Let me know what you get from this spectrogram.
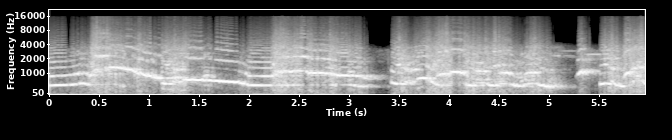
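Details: Two dogs, a little one and a bigger one, howl in competition, set off by an annoying ringtone. Long wavering howls with strong harmonics rise and fall, overlapping one another, with a short break near the middle and sharper yips toward the end.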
